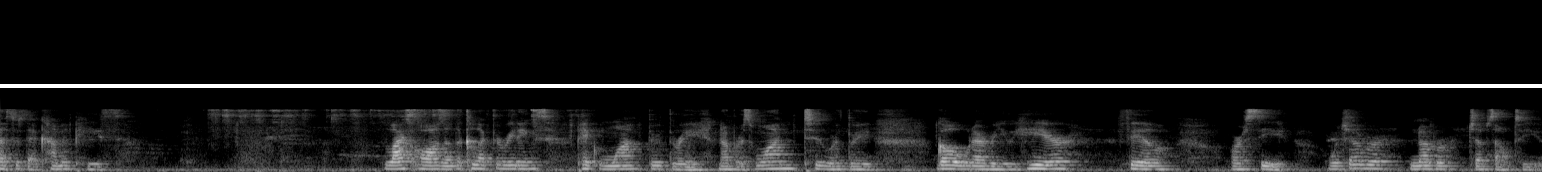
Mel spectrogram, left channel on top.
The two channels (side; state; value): left; silent; digital silence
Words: that come in peace. Like all the other collective readings, pick 1 through 3. Numbers 1, 2, or 3. Go whatever you hear, feel, or see. Whichever number jumps out to you,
